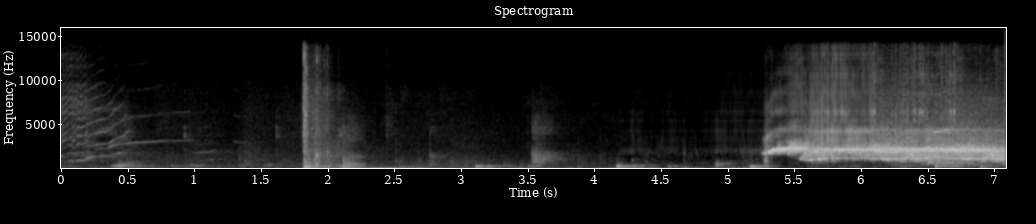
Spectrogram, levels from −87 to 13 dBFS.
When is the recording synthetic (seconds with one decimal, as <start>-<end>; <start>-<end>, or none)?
4.2-6.1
